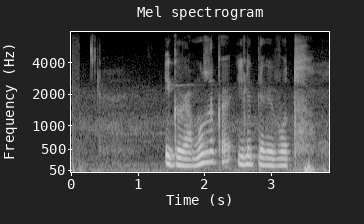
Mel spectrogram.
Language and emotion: Russian, neutral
